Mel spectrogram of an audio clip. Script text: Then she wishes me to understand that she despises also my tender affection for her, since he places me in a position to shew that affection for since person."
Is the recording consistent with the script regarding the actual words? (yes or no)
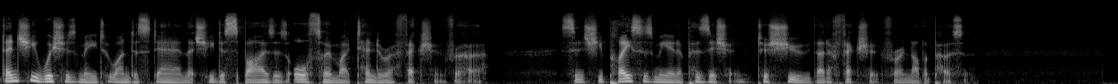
no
